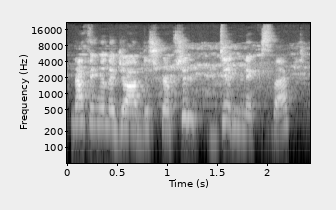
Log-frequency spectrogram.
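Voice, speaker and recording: A woman's voice: high voice, moderate pace, over music, voice pushed up, close to an everyday voice, rough recording. A woman voicing a vain, evasive middle-aged male wizard professor in a storybook, pompous and blustering, with hesitant hemming.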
